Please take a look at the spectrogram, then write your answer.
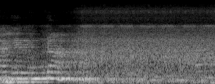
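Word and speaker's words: אמונה: Nos enseña que hay una fe que es esta a la que hemos sido llamados, que en hebreo se pronuncia Gemuná.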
